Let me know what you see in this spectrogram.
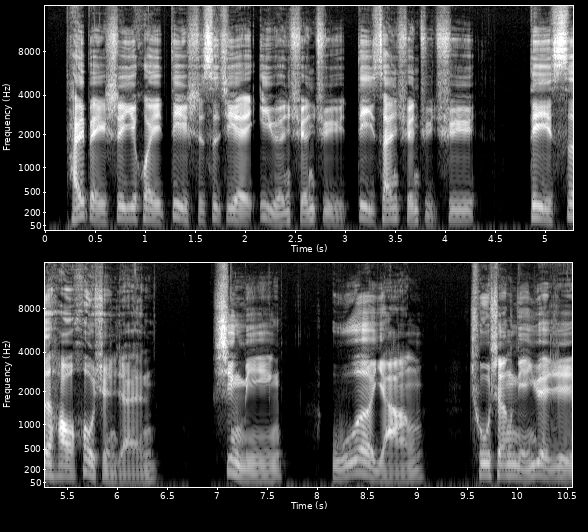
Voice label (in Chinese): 國語; 臺北市; 有聲公報; 市議員; 臺北市議會第14屆議員第3選舉區 (松山、信義區)候選人介紹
